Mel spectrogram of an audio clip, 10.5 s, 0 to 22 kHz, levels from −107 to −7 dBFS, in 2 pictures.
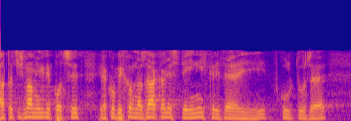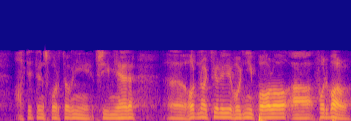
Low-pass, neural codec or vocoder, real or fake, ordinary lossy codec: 7.2 kHz; none; real; AAC, 16 kbps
